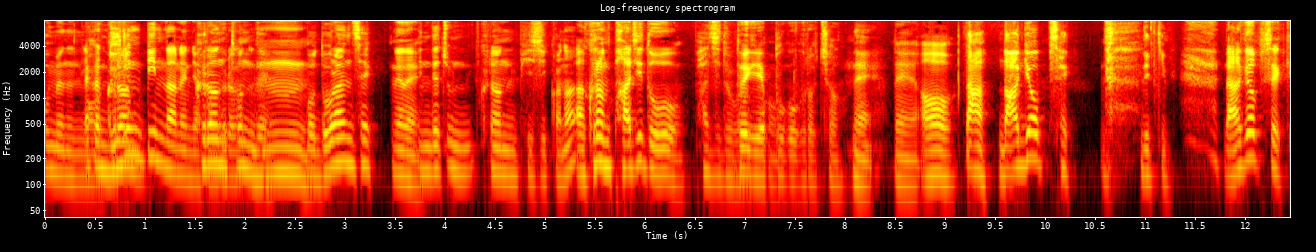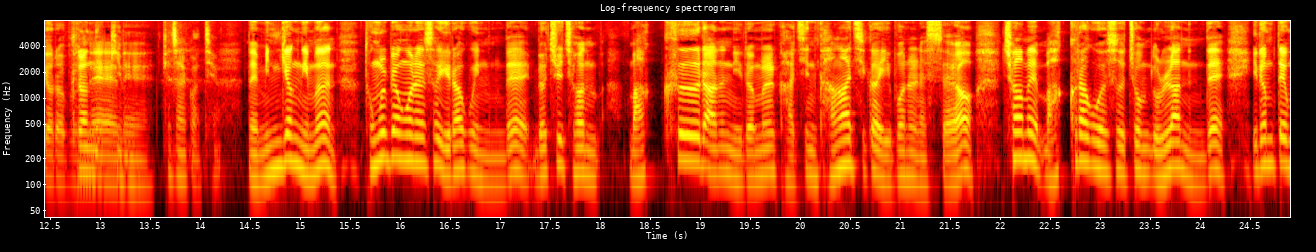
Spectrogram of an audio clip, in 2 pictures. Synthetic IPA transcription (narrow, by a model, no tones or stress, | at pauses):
bomjʌnɯnjak͈anːuɾɯnbinːanɯnjakɯkɾʌntʰondemʌnoɾansʰe̞k̚ne̞ne̞inde̞t͡ɕomkɯɾʌnpiɕʰik͈ʌnaakɯɾʌnpad͡ʑidopad͡ʑidodwe̞ɡeepp͈uɡokɯɾʌt͡ɕʰone̞ne̞ʌanaɡjʌp̚s͈ʰek̚ | nɯk͈imnaɡjʌp̚s͈ʰe̞ɡjʌɾʌbuɾʌninekent͡ɕʰakʌk͈atʰeone̞minɡjʌŋɲimɯntoŋmuɭp̬jʌŋwʌne̞sʰʌiɾɦaɡoinːɯnde̞mjʌt͡ɕʰiɭt͡ɕʌnmakʰɯɾanɯniɾɯmɯɭkad͡ʑinkaŋad͡ʑiɡaibʌnɯɭe̞s͈ʌjot͡ɕʰʌʌme̞makʰɯɾaɡoɦe̞sʰʌt͡ɕomnoɭːanːɯnde̞iɾɯmt͈e̞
